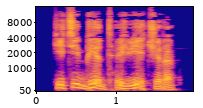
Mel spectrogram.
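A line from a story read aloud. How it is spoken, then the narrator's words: Puffing through laughter. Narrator (Russian): Пропыхтел я в ответ сквозь смех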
